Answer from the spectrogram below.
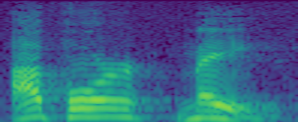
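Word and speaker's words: aphorme (ἀφορμή): It is the Greek word aphorme. A-P-H-O-R-M-E, long E. Comes from apo, A-P-O, meaning away from. And the word hormao, H-O-R-M-A, long O. Aforme means a base of operation.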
